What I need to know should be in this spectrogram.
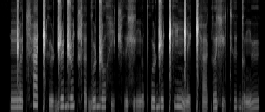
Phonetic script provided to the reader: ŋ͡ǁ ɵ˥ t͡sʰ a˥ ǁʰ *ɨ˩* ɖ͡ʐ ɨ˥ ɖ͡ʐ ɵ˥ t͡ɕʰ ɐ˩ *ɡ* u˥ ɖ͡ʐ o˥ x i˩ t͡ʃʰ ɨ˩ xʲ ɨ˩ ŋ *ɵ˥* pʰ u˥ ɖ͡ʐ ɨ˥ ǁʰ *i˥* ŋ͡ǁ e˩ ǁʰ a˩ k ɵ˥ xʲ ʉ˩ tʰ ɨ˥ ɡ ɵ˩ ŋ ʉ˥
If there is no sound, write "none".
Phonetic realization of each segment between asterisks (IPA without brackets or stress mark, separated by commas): ʉ˩, ɡ, ɵ˩, i˥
